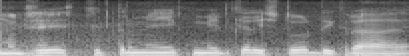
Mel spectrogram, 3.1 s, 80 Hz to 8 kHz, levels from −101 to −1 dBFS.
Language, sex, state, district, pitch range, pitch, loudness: Hindi, male, Madhya Pradesh, Katni, 115-135 Hz, 130 Hz, -16 LUFS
